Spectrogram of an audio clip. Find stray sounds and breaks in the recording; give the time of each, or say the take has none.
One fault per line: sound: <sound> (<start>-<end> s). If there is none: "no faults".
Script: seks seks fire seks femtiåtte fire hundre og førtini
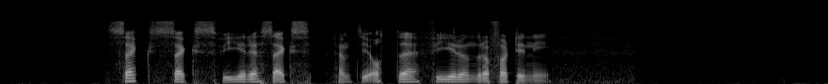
no faults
